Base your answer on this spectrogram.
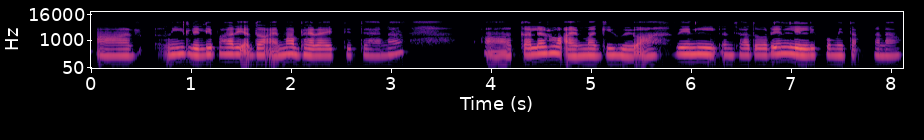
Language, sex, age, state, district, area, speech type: Santali, female, 30-45, West Bengal, Birbhum, rural, spontaneous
